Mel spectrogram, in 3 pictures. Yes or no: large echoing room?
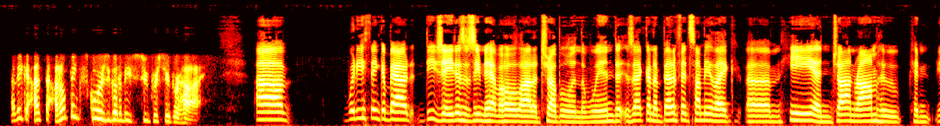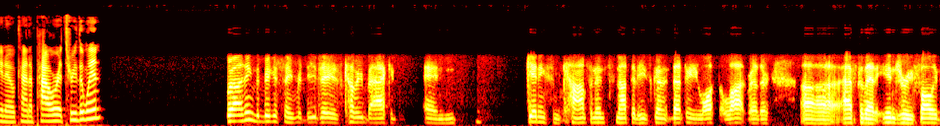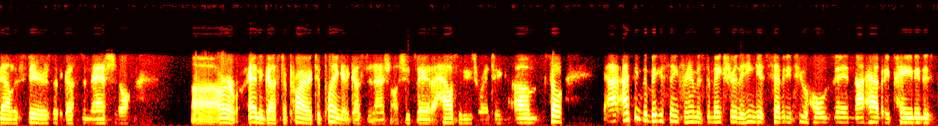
no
